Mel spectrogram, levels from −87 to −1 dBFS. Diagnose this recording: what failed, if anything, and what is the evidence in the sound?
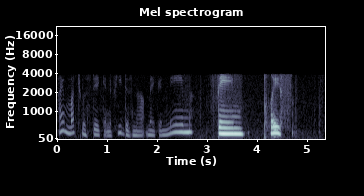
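Nothing failed here: the speech carries no content above 4 kHz, which fits a narrowband call codec such as G.711, there's some room noise in the background, and the level shift around 2 s is just the talker moving relative to the microphone.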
